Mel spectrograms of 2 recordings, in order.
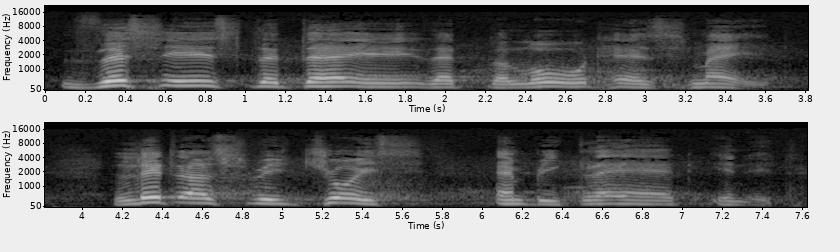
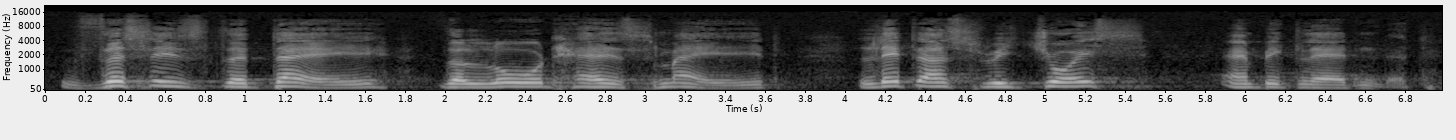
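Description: First: It is said joyfully, with conviction. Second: It is said flatly, without joy.

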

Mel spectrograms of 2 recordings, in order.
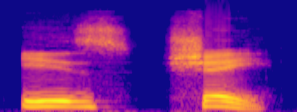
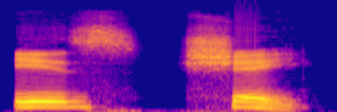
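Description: The two takes are said the same way.

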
